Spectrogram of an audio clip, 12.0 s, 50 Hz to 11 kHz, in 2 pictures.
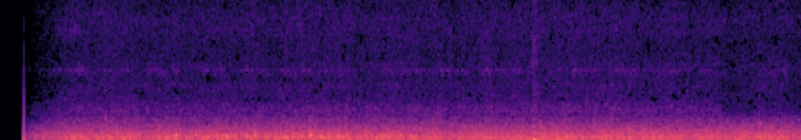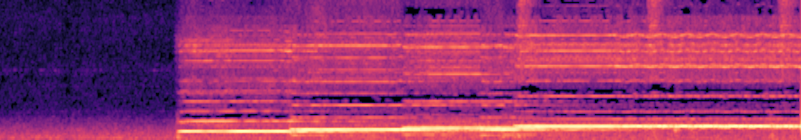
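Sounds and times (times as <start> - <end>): background hiss and rumble: 0.2 - 12.0
low thump: 4.0 - 4.3.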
